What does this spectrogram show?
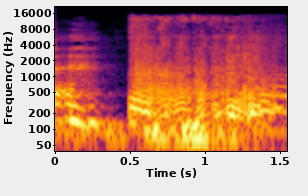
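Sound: fart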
